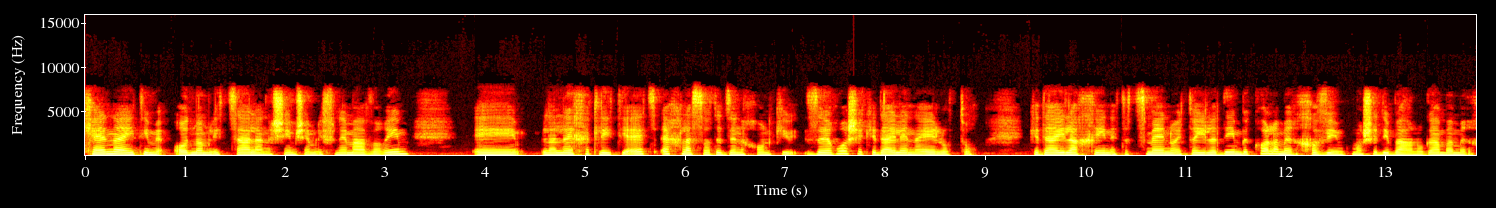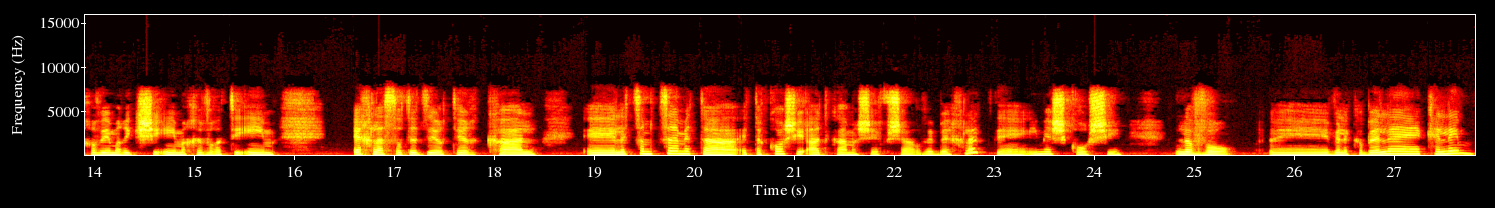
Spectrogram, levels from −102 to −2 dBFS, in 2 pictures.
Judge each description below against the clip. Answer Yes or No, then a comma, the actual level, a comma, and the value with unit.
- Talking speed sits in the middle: Yes, average, 120 wpm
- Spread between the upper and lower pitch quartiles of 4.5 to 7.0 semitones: No, average, 3.3 semitones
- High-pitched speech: Yes, high, 200 Hz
